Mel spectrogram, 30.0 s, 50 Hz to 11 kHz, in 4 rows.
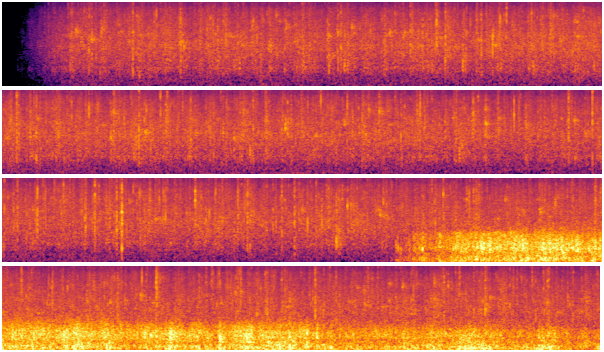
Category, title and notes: Soundscapes > Nature
Recording of rain and thunder. You can hear a moaning and purring cat that passes the microphone. (This is the long version, a shorter version exist too.) Zoom F3 Rode NTG5
animal, cat, moan, moaning, pet, purr, rain, thunder, weather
